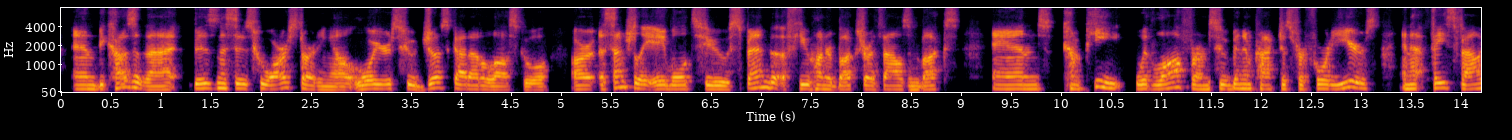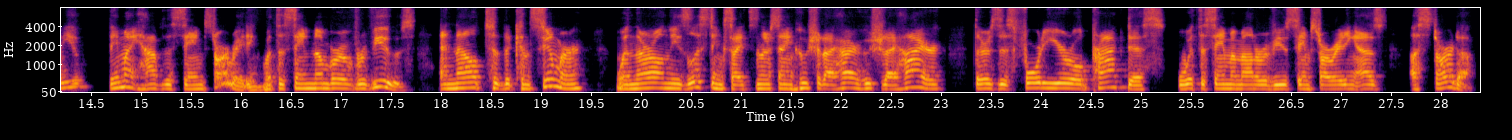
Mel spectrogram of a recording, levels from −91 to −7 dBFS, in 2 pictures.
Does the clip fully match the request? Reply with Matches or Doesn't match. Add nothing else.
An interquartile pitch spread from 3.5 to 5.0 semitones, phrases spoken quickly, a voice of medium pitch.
Doesn't match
